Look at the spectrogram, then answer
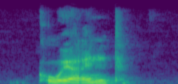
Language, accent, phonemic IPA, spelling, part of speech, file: German, Austria, /kohɛˈʁɛnt/, kohärent, adjective, De-at-kohärent.ogg
- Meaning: coherent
